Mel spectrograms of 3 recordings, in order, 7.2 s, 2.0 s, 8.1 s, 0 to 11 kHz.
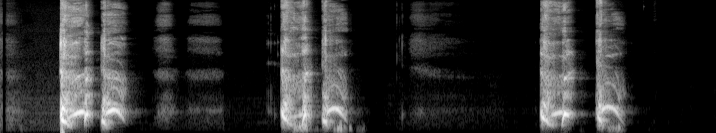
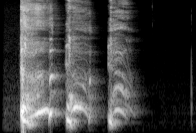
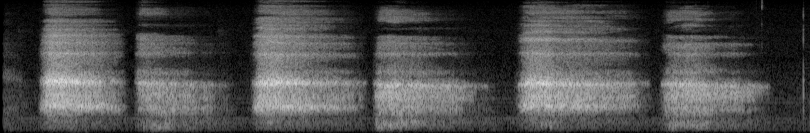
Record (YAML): three_cough_length: 7.2 s
three_cough_amplitude: 32768
three_cough_signal_mean_std_ratio: 0.34
cough_length: 2.0 s
cough_amplitude: 32768
cough_signal_mean_std_ratio: 0.42
exhalation_length: 8.1 s
exhalation_amplitude: 8715
exhalation_signal_mean_std_ratio: 0.61
survey_phase: beta (2021-08-13 to 2022-03-07)
age: 45-64
gender: Female
wearing_mask: 'No'
symptom_cough_any: true
symptom_new_continuous_cough: true
symptom_runny_or_blocked_nose: true
symptom_sore_throat: true
symptom_abdominal_pain: true
symptom_diarrhoea: true
symptom_fatigue: true
symptom_headache: true
smoker_status: Never smoked
respiratory_condition_asthma: false
respiratory_condition_other: false
recruitment_source: Test and Trace
submission_delay: 1 day
covid_test_result: Positive
covid_test_method: LFT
